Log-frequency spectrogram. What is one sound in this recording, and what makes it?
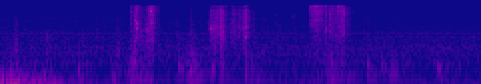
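Wooden boards clack into place one after another.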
